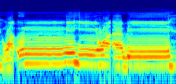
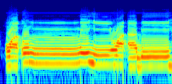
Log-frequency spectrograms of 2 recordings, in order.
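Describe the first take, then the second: The two takes are said the same way.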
